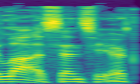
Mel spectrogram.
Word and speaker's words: La Esencia: But did I say La Esencia correctly? – You said it correctly.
